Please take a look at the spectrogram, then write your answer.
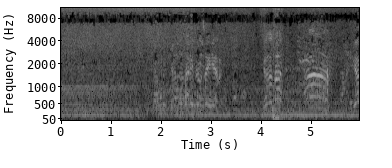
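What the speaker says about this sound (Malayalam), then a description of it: "നമ്മുടെ സാരഥി ആവേ, ശ്രീശാനി, ഇതാട്ടോ പോണ ബോട്ട്" A motorboat engine hums steadily throughout a boat safari in Nepal, with people talking over it and a brief louder burst near the end.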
